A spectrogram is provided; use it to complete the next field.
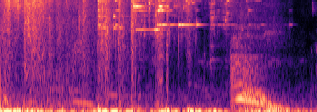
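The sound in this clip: Crates full of glass bottles are thrown and smash, giving loud bursts of shattering glass followed by scattered clinking shards across the whole stretch.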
